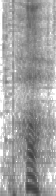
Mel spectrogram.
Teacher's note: a voiceless bilabial affricate, which I can best describe as making an airy P-like sound, like a puh sort of sound.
